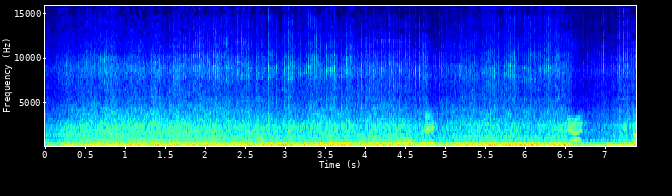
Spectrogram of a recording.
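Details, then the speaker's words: Carrier reefer unit with an EasyCold controller, with an alarm and a suspected bad fuse, at startup with the inside temperature at 36: the evaporator blower hums with a rough scraping rasp, as if catching, then falters and stops. "kanina sobrang ingay talagang parang may sumasabit no tapos Ah humihinto"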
